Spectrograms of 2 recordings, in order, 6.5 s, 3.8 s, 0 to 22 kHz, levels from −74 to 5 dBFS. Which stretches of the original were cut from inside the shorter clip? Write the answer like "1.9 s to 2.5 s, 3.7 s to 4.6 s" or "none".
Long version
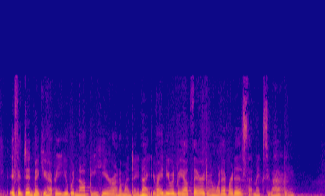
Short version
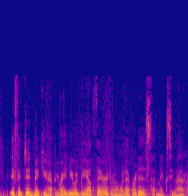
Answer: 1.1 s to 3.0 s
